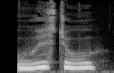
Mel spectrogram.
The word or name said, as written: udestue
